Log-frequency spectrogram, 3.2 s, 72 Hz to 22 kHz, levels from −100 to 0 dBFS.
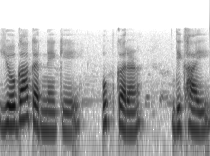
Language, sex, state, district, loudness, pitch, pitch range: Hindi, female, Himachal Pradesh, Shimla, -18 LUFS, 210 Hz, 185-230 Hz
